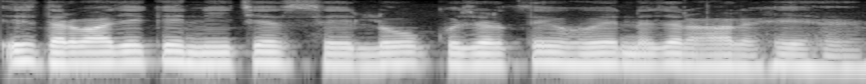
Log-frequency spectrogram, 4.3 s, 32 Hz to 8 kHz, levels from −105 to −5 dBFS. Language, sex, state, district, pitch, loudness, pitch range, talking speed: Hindi, male, Chhattisgarh, Sukma, 120 Hz, -16 LUFS, 115-130 Hz, 165 wpm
